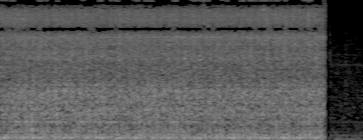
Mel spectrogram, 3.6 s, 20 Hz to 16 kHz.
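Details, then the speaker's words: 1972 Ford F100 estate-sale find: low, even V8 burble, steady firing, no knocks or misses, smooth idle before cutting off; normal idle. "and i've got it running right now i mean you can hear how smooth this thing runs it's crazy"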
